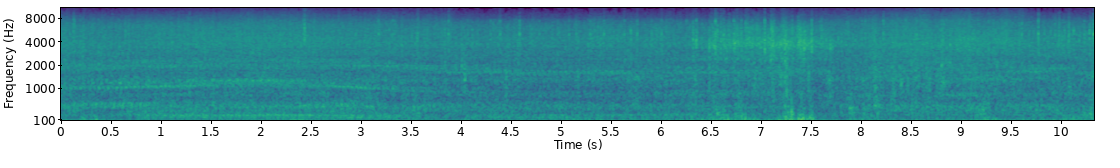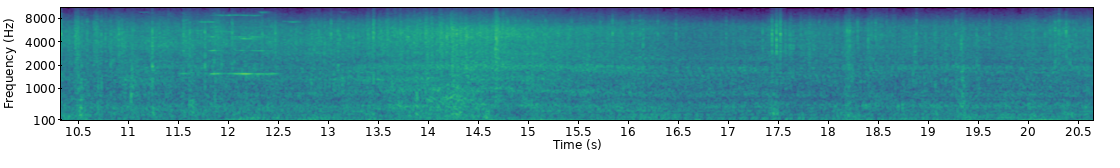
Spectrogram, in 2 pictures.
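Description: Honda Africa Twin motorcycle engine running with a steady low rumble and noise over it.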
